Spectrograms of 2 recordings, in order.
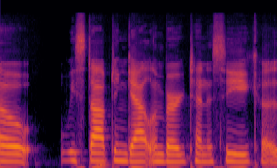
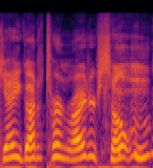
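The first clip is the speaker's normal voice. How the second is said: loud, higher-pitched bad Southern accent; 6 semitones higher, 10 dB louder than usual. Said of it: "this deep Southern redneck".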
